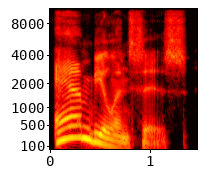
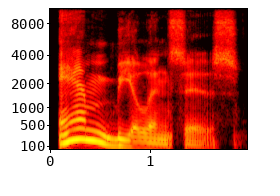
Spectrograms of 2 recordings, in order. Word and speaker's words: ambulance: So the fourth emirate of Granada, the fifth was ambulances. Now, quiero que escuches como lo he pronunciado aquí. Ambulances. No es ambulance, it's ambulance. La U suena como U.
